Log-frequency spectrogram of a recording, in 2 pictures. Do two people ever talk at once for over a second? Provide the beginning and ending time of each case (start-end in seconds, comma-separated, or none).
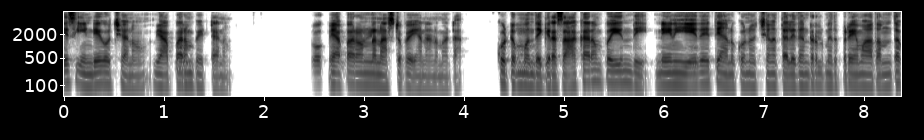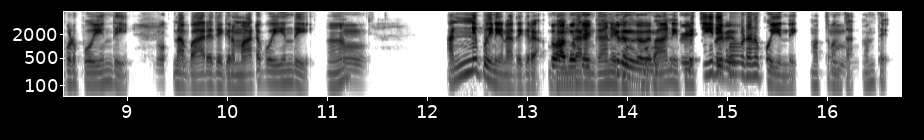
13.2-15.2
